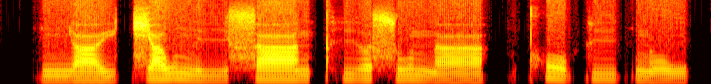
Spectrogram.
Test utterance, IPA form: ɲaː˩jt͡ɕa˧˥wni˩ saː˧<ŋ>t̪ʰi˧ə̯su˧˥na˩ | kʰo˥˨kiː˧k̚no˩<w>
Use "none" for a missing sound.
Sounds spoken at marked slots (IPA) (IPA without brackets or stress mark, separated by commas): n, w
